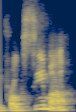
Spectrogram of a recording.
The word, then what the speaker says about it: Proxima: In the beginning of the scene with Lady Proxima, that's how you say her name, before Han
